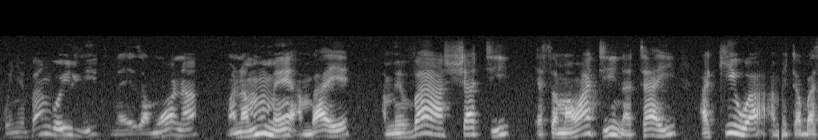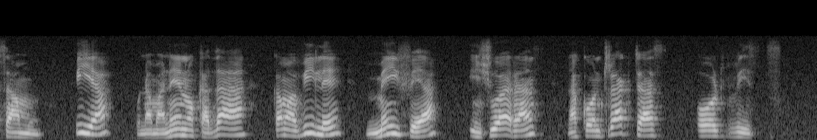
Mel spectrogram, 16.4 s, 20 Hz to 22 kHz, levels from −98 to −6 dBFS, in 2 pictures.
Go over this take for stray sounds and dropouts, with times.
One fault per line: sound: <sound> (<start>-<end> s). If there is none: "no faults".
sound: dropout (7.8-7.8 s)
